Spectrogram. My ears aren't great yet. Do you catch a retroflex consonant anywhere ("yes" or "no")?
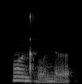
yes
